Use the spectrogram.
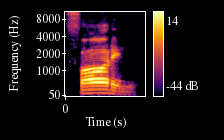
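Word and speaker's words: fahren: وتر تمام واللي بعديها خلي بالك حرف الها اللي في النص ده حرف الاتش مش هنطقه وهنعرف ليه كمان شويه اسمه ايه بقى فارن فارن فارن فارن فارن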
